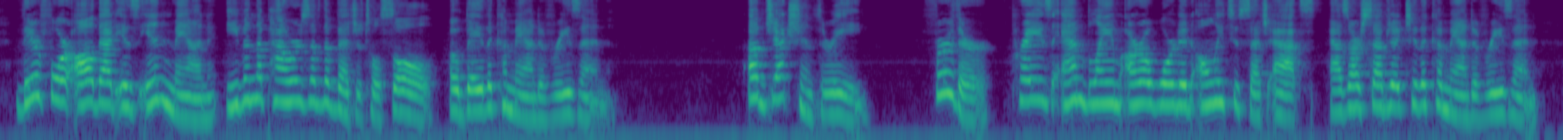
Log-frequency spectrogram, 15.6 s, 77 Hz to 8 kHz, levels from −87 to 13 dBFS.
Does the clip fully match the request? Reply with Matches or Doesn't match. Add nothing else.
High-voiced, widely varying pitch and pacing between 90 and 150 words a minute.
Matches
